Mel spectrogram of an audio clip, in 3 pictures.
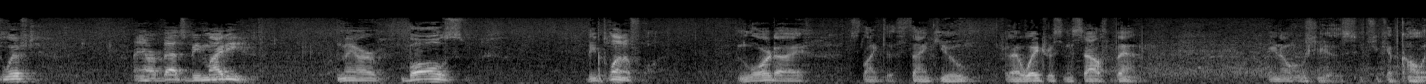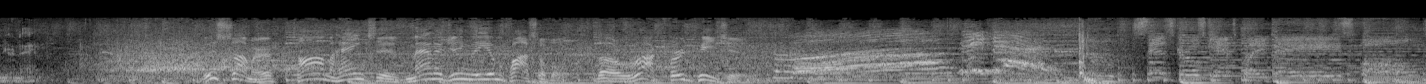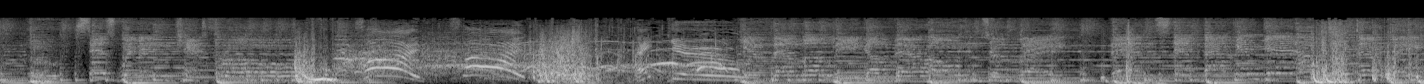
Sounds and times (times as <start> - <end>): Speech: 1.4 - 2.6, 5.9 - 6.6, 7.4 - 11.5, 12.7 - 14.8, 16.3 - 21.8.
